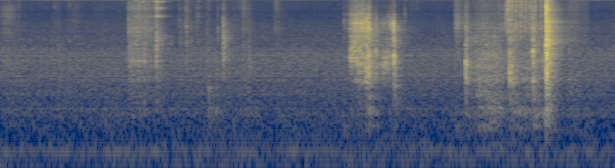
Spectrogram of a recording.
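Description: Plastic and metal parts of a medical computer cart's tilting work surface clicking and rattling as they are handled and moved, in several short bursts that grow louder, with the sharpest clack about five and a half seconds in.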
